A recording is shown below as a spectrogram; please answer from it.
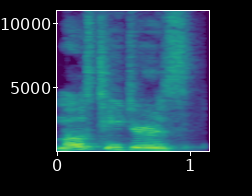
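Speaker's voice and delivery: ordinary talk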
